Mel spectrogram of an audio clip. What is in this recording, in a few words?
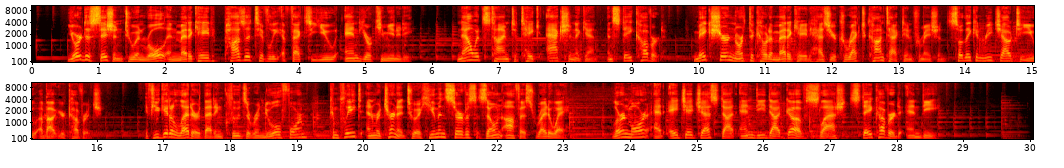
tribal radio psa; stay covered nd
